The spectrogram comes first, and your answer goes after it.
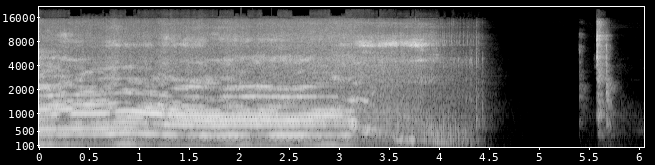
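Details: Stihl string trimmer after a fuel-line and carb rebuild, low-side screw a quarter turn out, choke off: catches and buzzes steadily about three seconds, then sags and dies; mixture needs more adjusting, cause suspected, not confirmed.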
